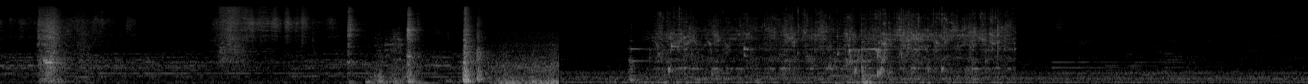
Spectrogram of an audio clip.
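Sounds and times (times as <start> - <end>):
tap water running into sink: 6.4 - 10.2.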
